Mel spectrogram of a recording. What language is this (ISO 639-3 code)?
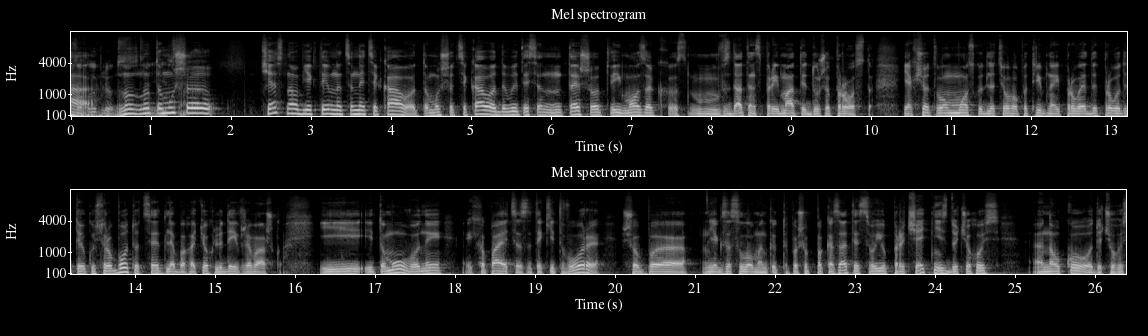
ukr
